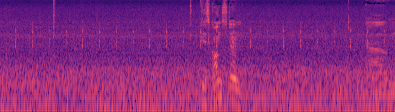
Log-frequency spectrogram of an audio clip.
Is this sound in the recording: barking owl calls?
no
